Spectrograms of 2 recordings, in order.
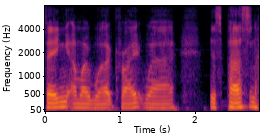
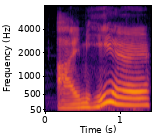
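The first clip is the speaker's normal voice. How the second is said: eerie, creepy, recorded woman's voice, drawn-out; 8 semitones higher, 5 dB louder than usual. Retelling how a smartwatch answered find my phone: imitating a creepy lady voice. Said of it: "this creepy lady, like, that's her voice".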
